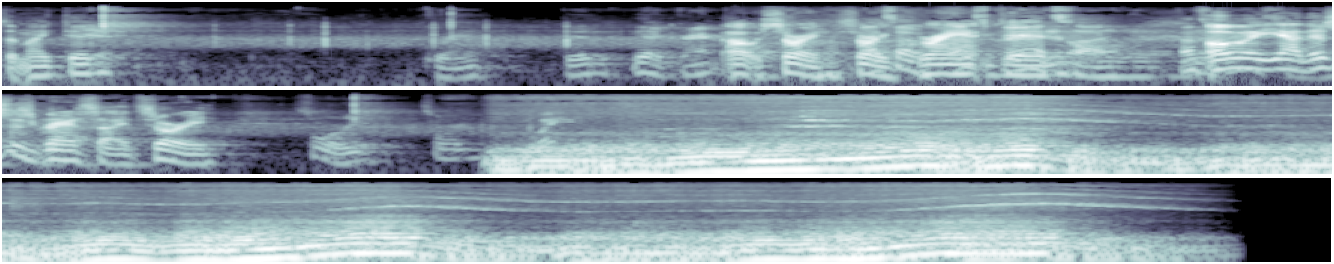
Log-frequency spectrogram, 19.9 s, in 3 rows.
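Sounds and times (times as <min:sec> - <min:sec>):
car engine revving with whine: 0:09.0 - 0:19.5.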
